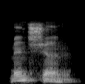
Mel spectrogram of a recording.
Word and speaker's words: mention: got the english word mention and it's the t i o and that's the trick here in english it's pronounced shun mention not t-i-o-n that looks like tion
